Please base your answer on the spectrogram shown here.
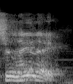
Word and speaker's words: Shillelagh: It's Shillelagh.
